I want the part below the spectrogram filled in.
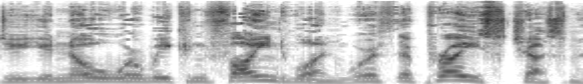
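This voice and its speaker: A man's put-on character voice, fairly high, with lively intonation at a moderate pace, on a very clean recording with a silent background. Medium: read story. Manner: brisk, pragmatic.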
